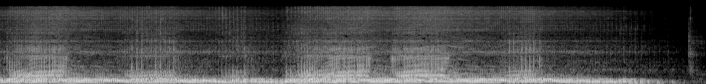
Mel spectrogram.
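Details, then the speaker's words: KSR GRS 125 motorcycle with ongoing carb issues; revs swell and fall about once a second, never holding steady, then it dies; surging traced to the carb slide diaphragm. "yeah it's a diaphragm thing"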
